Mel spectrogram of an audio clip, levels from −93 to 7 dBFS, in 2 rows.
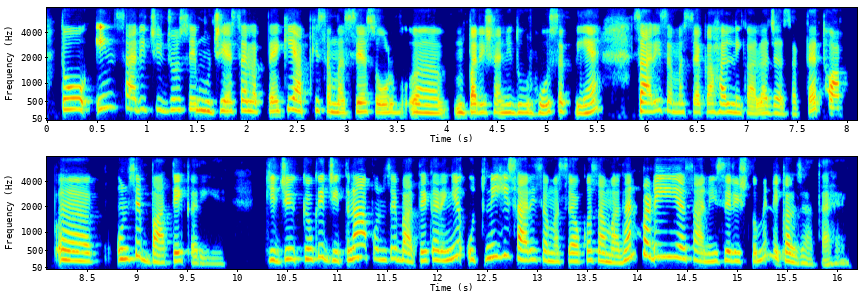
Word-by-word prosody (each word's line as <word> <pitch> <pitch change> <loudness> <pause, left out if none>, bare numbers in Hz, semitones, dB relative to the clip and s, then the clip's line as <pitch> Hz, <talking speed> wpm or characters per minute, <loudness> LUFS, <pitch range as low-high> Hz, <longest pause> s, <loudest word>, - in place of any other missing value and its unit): तो 290 -3 +2
इन 335 +4 +8
सारी 300 -4 -2
चीज़ों 285 0 -6
से 285 - -2
मुझे 260 -1 +2
ऐसा 250 +2 +1
लगता 245 -1 0
है 255 - +3
कि 300 - +4
आपकी 260 0 +1
समस्या 235 0 +1
सॉल्व 110 - -1 0.2
अ, 200 -2 +2 0.3
परेशानी 210 0 +3
दूर 210 0 -3
हो 200 - +1
सकती 235 -5 -3
है 230 +7 +5 0.4
सारी 245 +1 +5
समस्या 230 -3 -3
का - - +2
हल 220 +1 +2
निकाला 200 -1 -2
जा 195 - 0
सकता 165 -3 -5
है। - - +3
तो - - +6
आप 165 0 +2 0.3
अ, 230 -4 +2 0.2
उनसे 280 0 +2 0.2
बातें 185 +5 +2
करिए 155 -3 -10 0.5
कि 255 - +2
ज 280 0 +2
क्योंकि 280 +4 +1
जितना 255 +7 +1
आप 325 - 0
उनसे 270 +1 -5
बातें 230 +2 0
करेंगे 255 +2 0
उतनी 295 +7 -1
ही 370 +1 0
सारी 265 -5 +2
समस्याओं 220 -3 -3
का 245 - -1
समाधान 215 - +1
बड़े 335 -3 +4
ही 335 -1 +3
आसानी 225 -6 -2
से 240 +2 +1
रिश्तों 220 -1 -3
में - - -6
निकल 220 -5 0
जाता 135 -6 -9
है। - - -15
240 Hz, 205 wpm, -23 LUFS, 215-275 Hz, 0.5 s, इन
